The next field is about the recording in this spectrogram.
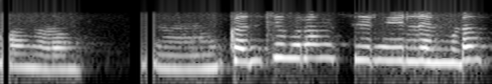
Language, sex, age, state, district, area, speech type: Kannada, female, 18-30, Karnataka, Chitradurga, urban, conversation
